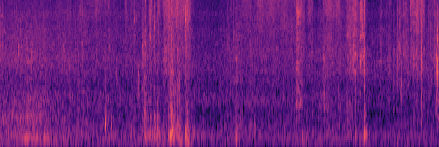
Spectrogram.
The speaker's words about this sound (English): We've just come to a little cul-de-sac here in Paraparaumu. I'll just hop out and I'll... Fortunately, the van's only got one sliding door on this side.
